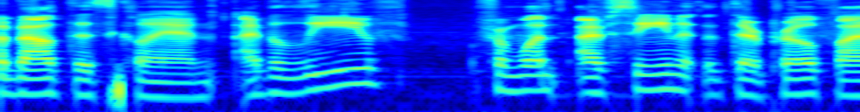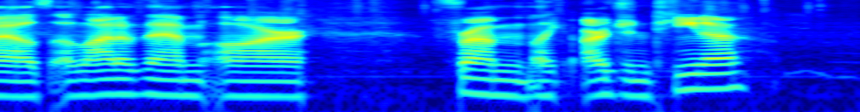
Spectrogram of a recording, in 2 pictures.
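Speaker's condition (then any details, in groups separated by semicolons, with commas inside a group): No condition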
